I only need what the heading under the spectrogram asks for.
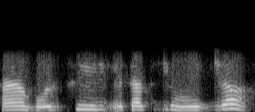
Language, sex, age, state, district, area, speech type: Bengali, female, 18-30, West Bengal, Purba Medinipur, rural, conversation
